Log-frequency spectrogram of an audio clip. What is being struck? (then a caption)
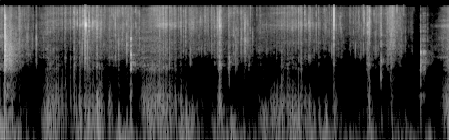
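Bar of soap. A hand-sized solid green bar of soap is carved with a metal blade into long shavings. Each stroke gives a dry, crisp scraping and tearing sound with bright crackly detail and a soft low rumble underneath. The strokes repeat at an uneven pace with brief sharp clicks between them.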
